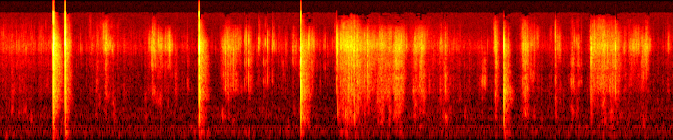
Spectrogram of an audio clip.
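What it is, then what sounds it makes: Plastic bubble wrap being popped. A crumpled piece of clear plastic bubble wrap is held up and crushed and twisted in the hands, popping and crinkling its air-filled bubbles. A few loud, sharp pops stand out above bursts of bright, dry crackling and crinkling, each dying away almost instantly.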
